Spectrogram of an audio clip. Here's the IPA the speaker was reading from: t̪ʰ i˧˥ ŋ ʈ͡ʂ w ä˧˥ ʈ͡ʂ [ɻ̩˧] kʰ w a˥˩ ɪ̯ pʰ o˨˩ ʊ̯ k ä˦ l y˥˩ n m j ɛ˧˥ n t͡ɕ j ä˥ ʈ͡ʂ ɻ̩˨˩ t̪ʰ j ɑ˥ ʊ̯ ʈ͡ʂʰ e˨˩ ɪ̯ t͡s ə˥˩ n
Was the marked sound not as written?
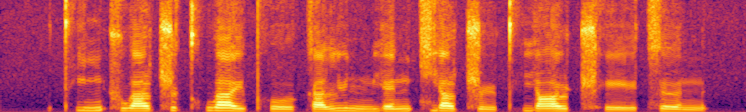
no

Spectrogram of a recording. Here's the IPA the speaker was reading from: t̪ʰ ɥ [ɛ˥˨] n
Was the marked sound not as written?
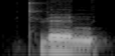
no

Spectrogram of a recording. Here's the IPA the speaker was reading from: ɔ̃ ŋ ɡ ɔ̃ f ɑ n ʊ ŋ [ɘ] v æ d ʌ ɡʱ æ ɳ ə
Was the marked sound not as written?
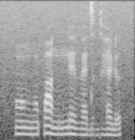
yes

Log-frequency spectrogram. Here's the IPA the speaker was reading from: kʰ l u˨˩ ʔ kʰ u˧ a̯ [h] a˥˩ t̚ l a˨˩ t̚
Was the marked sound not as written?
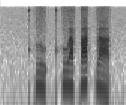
yes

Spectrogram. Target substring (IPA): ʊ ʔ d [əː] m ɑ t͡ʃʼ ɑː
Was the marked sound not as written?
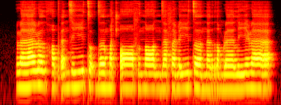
no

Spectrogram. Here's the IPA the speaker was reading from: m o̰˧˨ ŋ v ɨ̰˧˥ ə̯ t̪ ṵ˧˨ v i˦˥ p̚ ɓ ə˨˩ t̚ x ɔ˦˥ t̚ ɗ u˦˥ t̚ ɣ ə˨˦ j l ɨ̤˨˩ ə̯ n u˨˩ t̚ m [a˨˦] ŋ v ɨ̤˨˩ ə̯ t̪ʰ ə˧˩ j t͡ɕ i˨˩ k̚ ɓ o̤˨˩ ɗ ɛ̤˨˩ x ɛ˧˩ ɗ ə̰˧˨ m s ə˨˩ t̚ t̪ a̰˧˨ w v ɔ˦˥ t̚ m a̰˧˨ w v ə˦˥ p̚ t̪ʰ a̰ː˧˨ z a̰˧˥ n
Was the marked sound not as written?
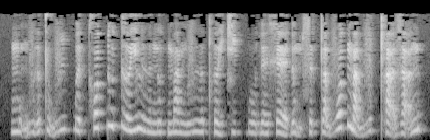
yes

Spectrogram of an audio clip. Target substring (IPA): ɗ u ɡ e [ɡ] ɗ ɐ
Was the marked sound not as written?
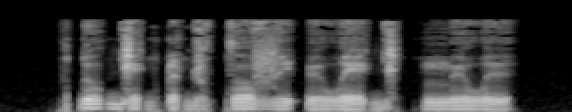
no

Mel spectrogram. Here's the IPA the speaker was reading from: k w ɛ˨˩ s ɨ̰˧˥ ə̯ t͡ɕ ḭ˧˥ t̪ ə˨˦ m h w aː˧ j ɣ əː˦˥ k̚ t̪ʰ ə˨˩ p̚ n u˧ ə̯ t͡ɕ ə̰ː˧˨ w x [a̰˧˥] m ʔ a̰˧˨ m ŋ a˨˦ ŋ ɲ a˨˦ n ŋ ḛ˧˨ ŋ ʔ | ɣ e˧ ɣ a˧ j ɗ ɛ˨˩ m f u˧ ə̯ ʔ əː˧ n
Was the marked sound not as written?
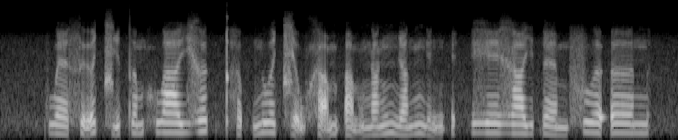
no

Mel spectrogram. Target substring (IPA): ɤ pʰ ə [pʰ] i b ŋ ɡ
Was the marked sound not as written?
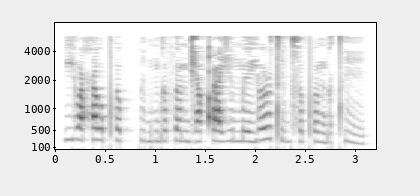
yes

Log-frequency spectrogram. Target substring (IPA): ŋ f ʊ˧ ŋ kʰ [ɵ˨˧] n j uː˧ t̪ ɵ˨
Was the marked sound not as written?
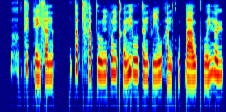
yes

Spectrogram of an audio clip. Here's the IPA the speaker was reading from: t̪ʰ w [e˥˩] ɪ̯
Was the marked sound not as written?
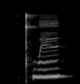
yes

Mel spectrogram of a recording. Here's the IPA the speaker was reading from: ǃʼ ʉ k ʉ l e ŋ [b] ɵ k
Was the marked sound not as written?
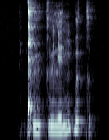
yes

